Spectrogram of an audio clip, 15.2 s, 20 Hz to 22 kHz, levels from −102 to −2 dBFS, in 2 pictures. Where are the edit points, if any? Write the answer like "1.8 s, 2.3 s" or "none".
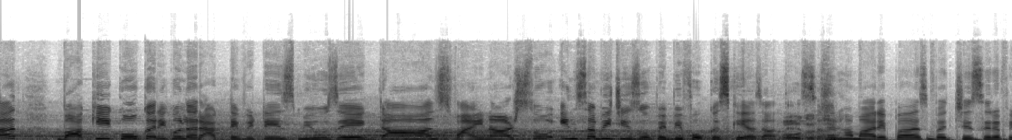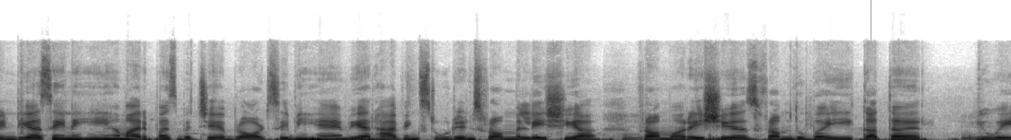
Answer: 6.2 s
